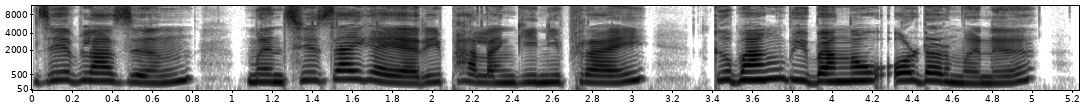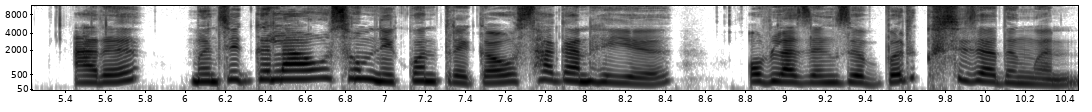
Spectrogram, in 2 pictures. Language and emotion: Bodo, happy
